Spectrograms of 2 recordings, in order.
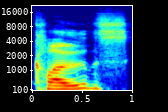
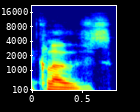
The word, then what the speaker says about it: clothes: don't forget don't forget the pronunciation of clothes it's just one syllable and if you want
